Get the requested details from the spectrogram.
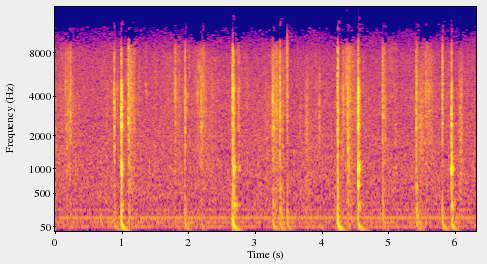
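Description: Wooden pestles thud steadily into a mortar.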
